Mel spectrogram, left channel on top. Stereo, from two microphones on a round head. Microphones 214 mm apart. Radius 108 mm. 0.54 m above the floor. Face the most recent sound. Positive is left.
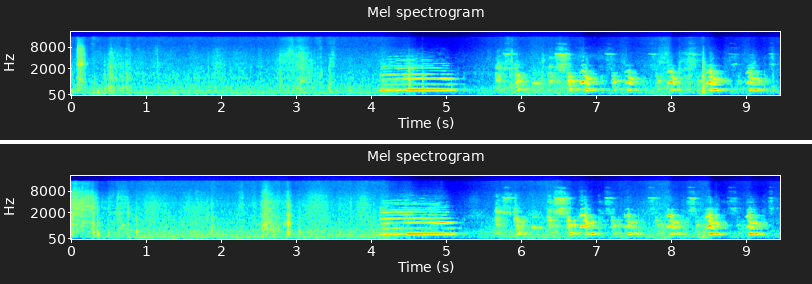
turn(degrees=-85)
